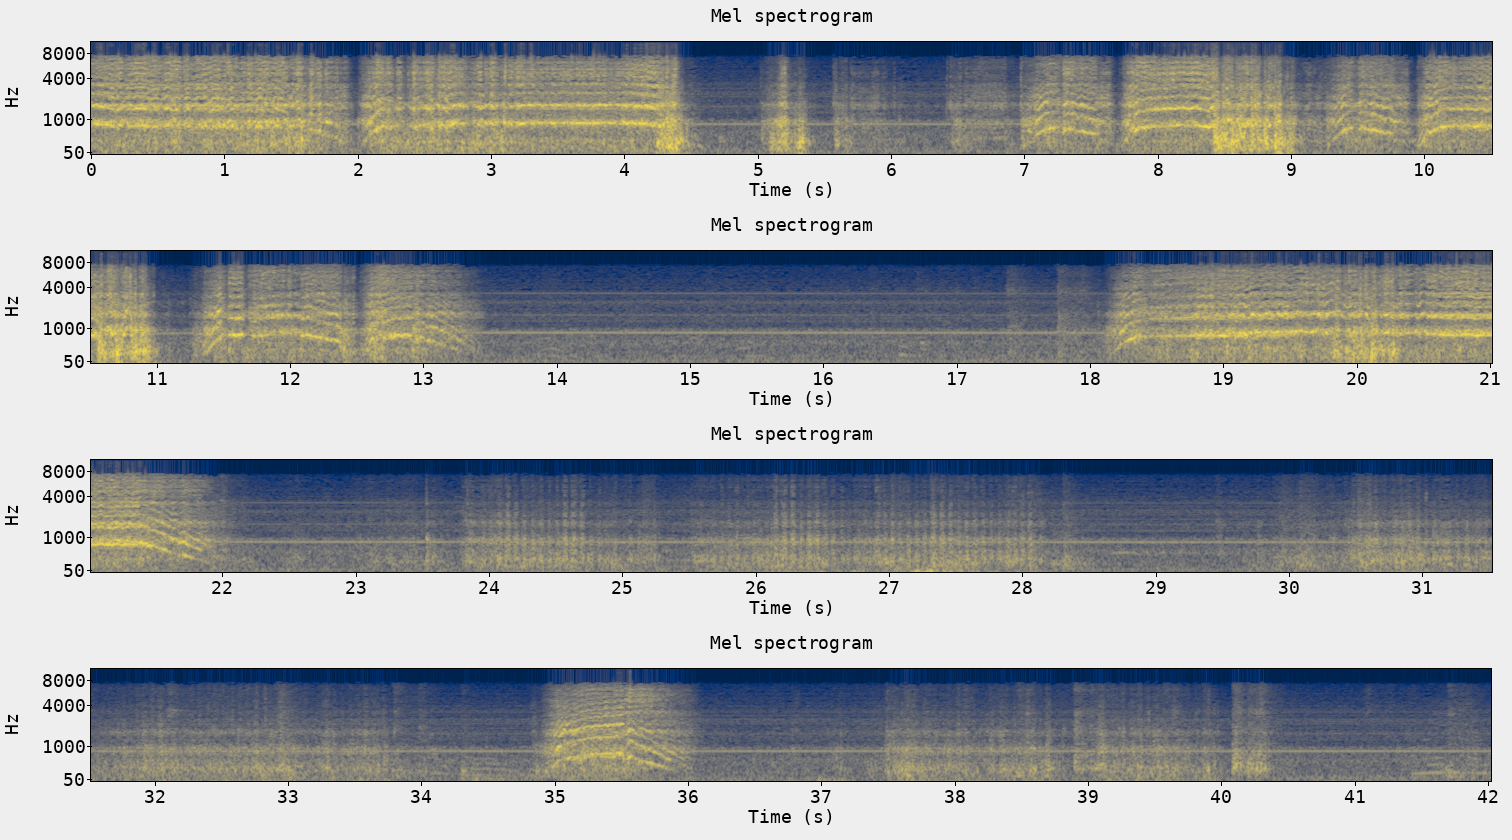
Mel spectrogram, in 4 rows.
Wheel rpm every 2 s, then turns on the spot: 200, 200, 70, 40, 90, 110, 60, 0, 0, 170, 180, 0, 10, 20, 0, 20, 20, 40, 10, 30, 0.
24-28 30-40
